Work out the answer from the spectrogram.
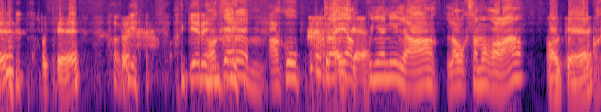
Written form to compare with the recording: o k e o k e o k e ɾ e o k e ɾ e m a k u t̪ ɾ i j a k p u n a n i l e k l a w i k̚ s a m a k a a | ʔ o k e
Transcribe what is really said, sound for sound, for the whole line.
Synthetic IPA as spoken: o k e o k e o k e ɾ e o k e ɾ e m a k u t̪ ɾ a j a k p u ɲ a n i l a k l a w a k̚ s a m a k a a | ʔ o k e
